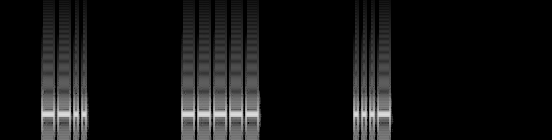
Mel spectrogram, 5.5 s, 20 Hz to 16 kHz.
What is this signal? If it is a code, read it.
Morse code, heard as a keyed tone, about 30 wpm, spaced as for 8 wpm, 700 Hz. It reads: Z0V
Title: USA Call Signs - 8x Character Spacing - 30wpm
